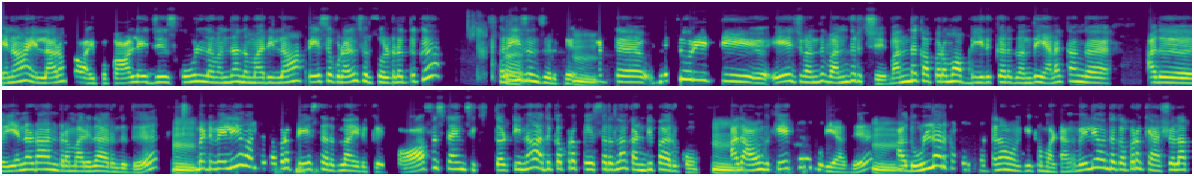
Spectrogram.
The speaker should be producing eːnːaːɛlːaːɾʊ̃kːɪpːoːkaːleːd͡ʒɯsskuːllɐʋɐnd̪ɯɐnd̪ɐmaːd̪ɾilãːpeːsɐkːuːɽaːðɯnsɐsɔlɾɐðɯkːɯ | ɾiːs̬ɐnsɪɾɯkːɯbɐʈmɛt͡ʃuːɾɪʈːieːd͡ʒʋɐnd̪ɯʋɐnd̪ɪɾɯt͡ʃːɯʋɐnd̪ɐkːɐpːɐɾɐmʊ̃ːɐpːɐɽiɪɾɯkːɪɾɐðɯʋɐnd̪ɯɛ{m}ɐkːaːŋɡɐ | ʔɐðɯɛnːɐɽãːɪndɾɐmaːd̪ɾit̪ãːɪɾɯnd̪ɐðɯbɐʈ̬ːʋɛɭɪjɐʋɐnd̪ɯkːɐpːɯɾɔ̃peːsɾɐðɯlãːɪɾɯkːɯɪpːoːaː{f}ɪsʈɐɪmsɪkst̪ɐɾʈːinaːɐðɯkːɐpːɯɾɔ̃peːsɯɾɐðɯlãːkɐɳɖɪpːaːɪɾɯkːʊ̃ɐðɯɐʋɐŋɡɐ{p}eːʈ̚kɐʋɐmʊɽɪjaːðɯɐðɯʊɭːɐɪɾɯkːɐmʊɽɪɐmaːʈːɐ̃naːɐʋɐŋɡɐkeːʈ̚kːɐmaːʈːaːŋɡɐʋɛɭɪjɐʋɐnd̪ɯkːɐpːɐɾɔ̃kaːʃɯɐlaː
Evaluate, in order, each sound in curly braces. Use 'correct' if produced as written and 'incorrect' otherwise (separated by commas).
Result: incorrect, correct, incorrect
